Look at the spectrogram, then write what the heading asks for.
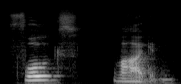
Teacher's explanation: So there's a special sound here. V is f like fur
